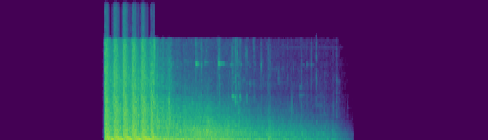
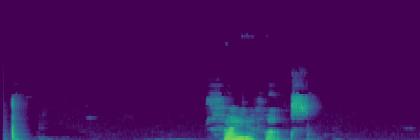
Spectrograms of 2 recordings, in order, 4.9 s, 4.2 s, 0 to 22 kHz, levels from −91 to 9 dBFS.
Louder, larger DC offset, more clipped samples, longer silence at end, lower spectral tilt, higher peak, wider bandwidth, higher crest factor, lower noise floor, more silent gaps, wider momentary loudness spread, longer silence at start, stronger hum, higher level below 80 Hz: first, -8 LUFS vs -19 LUFS; neither; first, 0.3% vs under 0.1%; first, 1.7 s vs 1.15 s; about the same, -3.5 dB/octave vs -4 dB/octave; about the same, 0 dBFS vs -2 dBFS; first, over 20 kHz vs 7.4 kHz; second, 12 dB vs 22 dB; second, -34 dBFS vs -78 dBFS; neither; first, 20 LU vs 17 LU; first, 1.05 s vs 0.1 s; neither; first, -30 dBFS vs -74 dBFS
